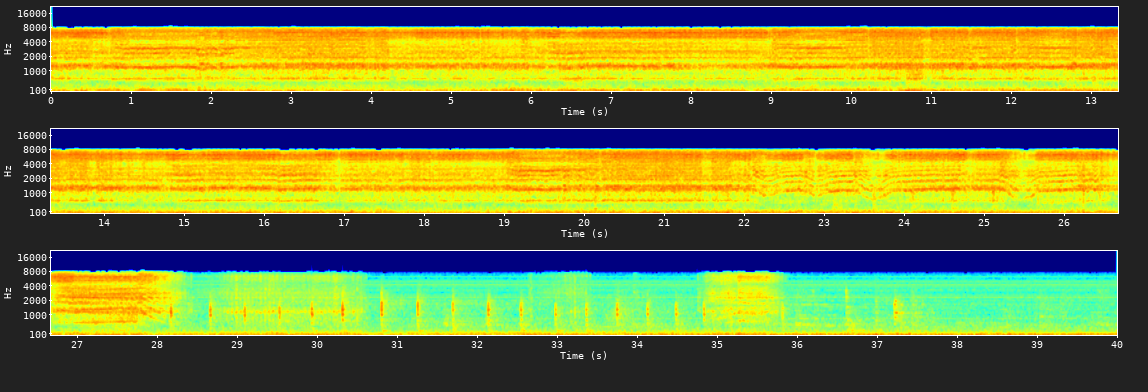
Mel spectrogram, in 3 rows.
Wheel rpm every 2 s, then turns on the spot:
160, 160, 170, 160, 160, 160, 160, 170, 160, 160, 170, 130, 140, 140, 20, 10, 0, 30, 0, 0.
28-32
